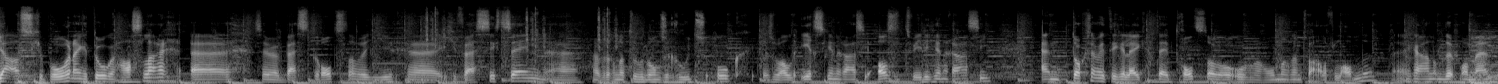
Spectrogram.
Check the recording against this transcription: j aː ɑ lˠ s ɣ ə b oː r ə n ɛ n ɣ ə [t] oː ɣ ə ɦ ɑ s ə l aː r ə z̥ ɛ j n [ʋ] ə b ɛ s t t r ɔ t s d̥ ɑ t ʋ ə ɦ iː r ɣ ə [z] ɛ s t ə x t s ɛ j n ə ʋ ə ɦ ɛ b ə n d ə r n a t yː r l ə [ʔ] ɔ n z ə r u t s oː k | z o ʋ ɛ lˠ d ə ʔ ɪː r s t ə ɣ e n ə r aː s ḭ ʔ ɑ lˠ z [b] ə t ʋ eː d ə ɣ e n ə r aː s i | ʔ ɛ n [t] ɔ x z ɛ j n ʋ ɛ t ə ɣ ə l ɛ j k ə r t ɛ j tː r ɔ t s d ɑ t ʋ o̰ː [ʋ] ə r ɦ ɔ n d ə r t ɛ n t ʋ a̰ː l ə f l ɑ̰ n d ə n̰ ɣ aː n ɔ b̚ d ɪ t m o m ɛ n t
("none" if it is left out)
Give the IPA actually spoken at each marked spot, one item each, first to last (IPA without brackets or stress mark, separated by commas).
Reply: t, ʋ, v, k, d, t, v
